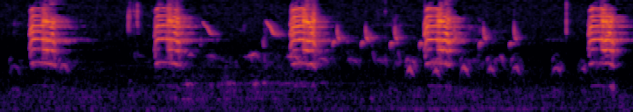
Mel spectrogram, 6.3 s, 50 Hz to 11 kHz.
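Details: Birds at Mirror Lake State Park, Baraboo, Wisconsin, on a foggy early April morning: loud, buzzy, trilled phrases repeat roughly every 1.3 seconds. Softer, short chirps fall between them.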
